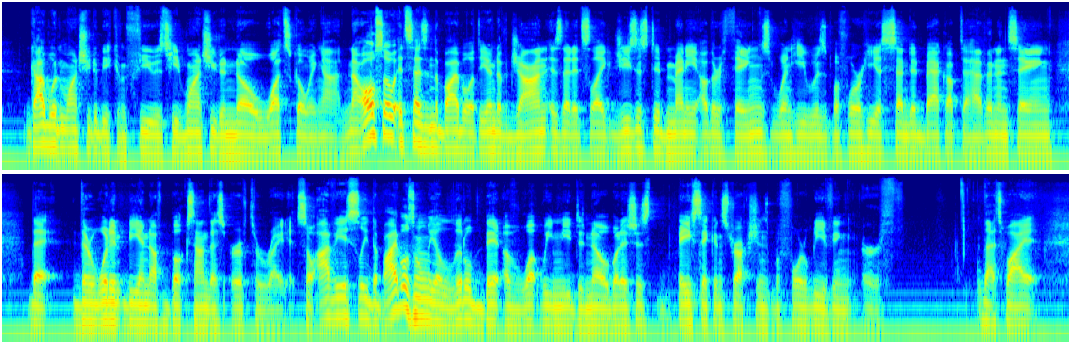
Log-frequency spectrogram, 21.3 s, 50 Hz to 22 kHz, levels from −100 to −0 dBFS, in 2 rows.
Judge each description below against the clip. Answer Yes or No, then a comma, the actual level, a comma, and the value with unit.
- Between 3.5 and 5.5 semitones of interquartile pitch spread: No, average, 2.7 semitones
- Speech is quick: Yes, fast, 240 wpm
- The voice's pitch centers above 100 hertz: No, very low, 90 Hz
